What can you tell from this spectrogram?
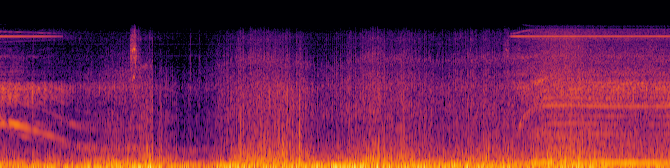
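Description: Remote-control plane's motor and propeller, heard from a camera on board: the whine drops in pitch as the throttle comes back, a rough rushing noise fills the middle while the plane passes low over the grass, and about eight seconds in the motor spools back up to a steady whine.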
